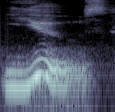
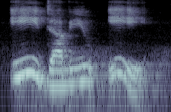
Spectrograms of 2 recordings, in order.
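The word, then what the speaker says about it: ewe: female sheep are called use all right and for those of you who spell it's not like you y-o-u like can you come here it's e-w-e ew but it sounds the same and baby sheep are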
